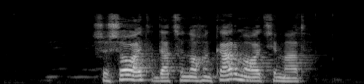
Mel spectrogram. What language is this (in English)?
Western Frisian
